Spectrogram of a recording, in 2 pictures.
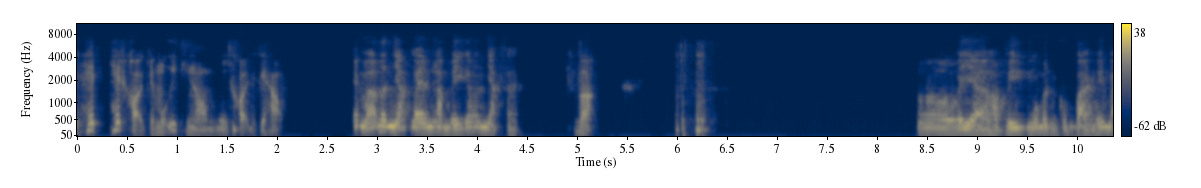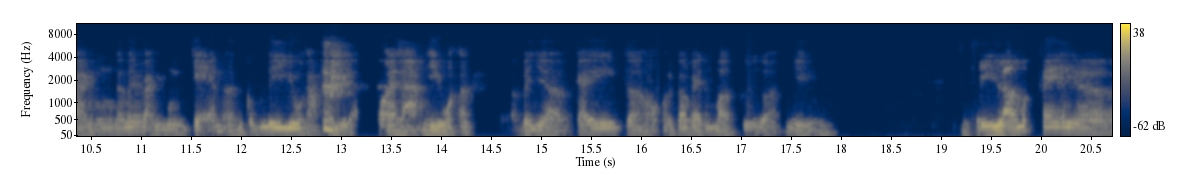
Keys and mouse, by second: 0.0 click.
